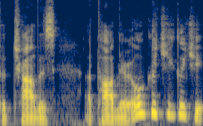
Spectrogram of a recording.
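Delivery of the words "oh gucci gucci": mocking baby talk, very high-pitched. Showing how some people speak to toddlers: imitating baby talk. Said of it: "in baby talk".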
